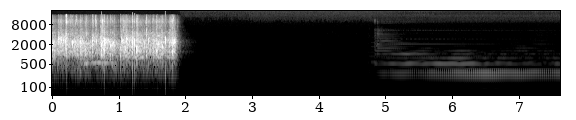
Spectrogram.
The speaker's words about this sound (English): This morning, it is my honor to invite our one and only Papa of the house with a round of applause.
